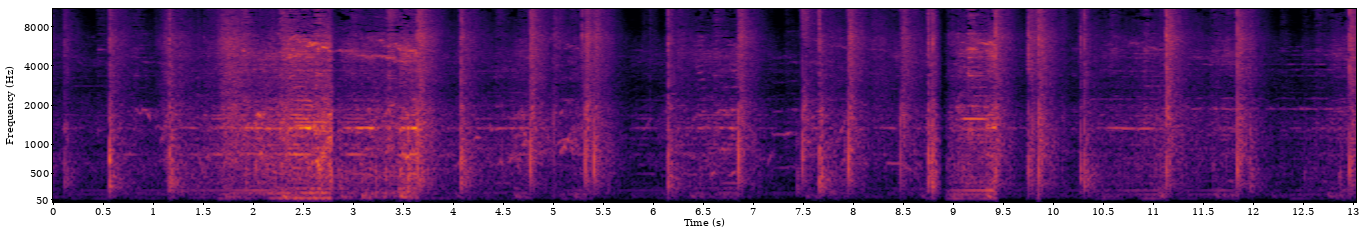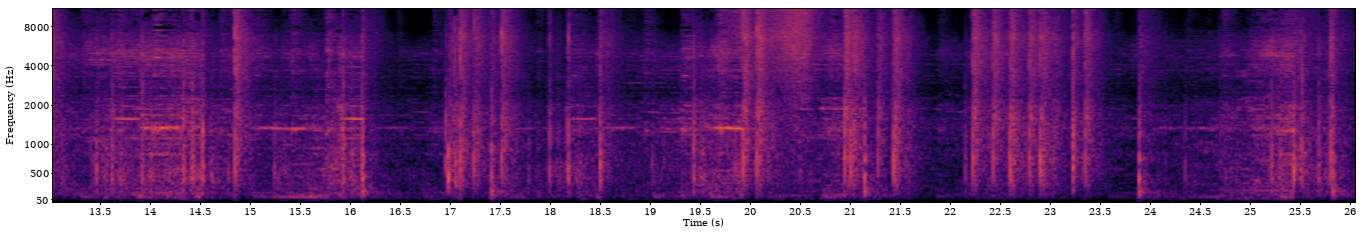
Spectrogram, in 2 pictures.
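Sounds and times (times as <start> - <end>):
fireworks bangs and crackles: 0.0 - 26.0
music: 0.0 - 26.0.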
